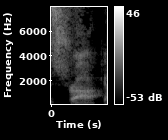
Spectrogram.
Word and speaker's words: Straka: And if they want to check me out on social media, it's at Brandon Strock. And like you said, my last name is spelled S-T-R-A-K-A.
